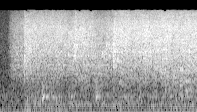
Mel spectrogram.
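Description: A steady hiss that comes in suddenly, with a couple of faint small knocks under it.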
